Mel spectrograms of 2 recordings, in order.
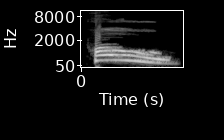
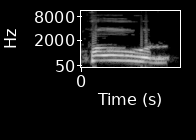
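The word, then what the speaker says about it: four: আর যদি শেষে থাকে, যেমন এফ ও ইউ আর, ফৌ, নট ফৌর, British উচ্চারণ অনুযায়ী আমাদের আর এর উচ্চারণের রটা হবে না, ফৌর।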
